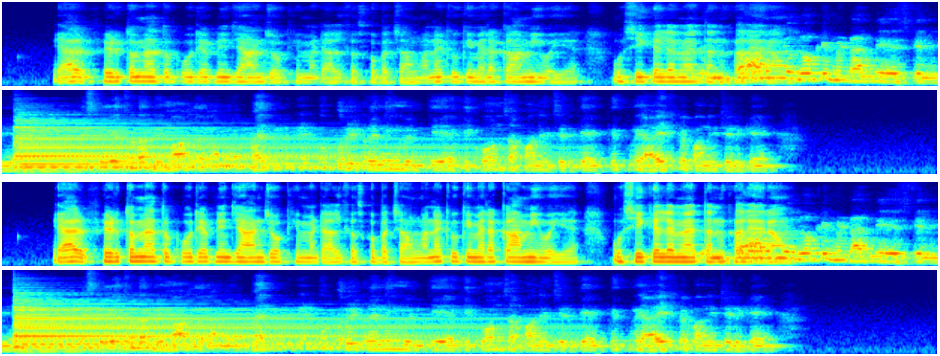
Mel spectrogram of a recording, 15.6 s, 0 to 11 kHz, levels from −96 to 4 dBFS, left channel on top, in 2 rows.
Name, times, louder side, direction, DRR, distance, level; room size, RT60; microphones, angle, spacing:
voice 1, 0.4-6.6, right 5 dB, 45° right, 0.3 m, -25 dB
voice 2, 5.7-8.0 8.4-14.3, equal, 10° left, 1.7 m, -28 dB
sound 1, 7.9-12.7, right 1 dB, 65° right, 0.7 m, -29 dB
4.0 x 3.2 x 3.5 m
head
